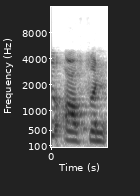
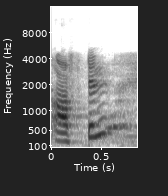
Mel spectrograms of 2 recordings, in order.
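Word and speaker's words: often: ऑफन। इट इज नॉट ऑफ्टन, टी is silent, ठीक है।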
